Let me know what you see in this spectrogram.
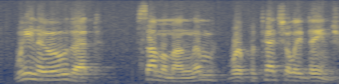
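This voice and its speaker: Background noise is noticeable here. A man talks with lively intonation. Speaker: film narrator. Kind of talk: wartime government newsreel narration.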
